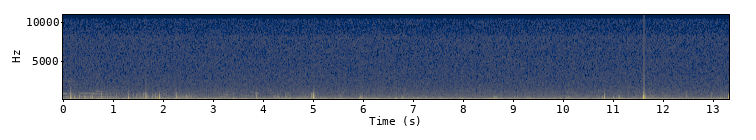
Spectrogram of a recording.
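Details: Stethoscope on an adult's abdomen about three hours after a meal, when the gut is active: low hum with scattered soft clicks and small gurgles, normal bowel sounds.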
